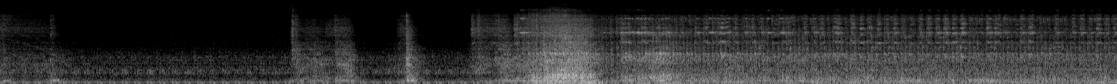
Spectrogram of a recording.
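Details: VW Golf mk1 1.9 TD turbo diesel, cold start after 5 months winter storage: a few slow uneven cranking bursts, then catches with a roar into a rough, knocking cold idle.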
